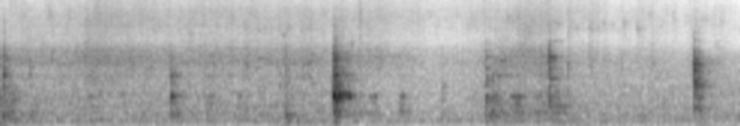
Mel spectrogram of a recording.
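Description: Hot oil sizzling in a nonstick kadai as fried potatoes are lifted out with a spatula, which knocks and scrapes against the pan several times.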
